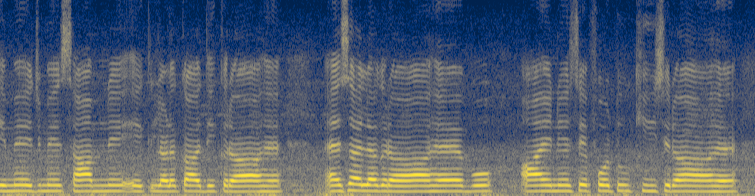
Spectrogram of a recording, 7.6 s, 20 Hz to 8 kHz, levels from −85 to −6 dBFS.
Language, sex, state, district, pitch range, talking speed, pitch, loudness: Hindi, male, Bihar, Kishanganj, 225-235 Hz, 150 wpm, 230 Hz, -12 LUFS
